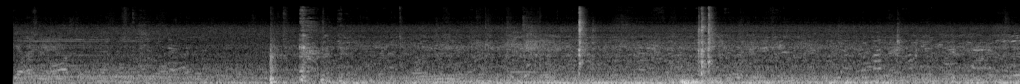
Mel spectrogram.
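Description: Running passenger train heard from inside the coach: a steady low rumble with a few sharp knocks spread through it, under indistinct voices of people talking.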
